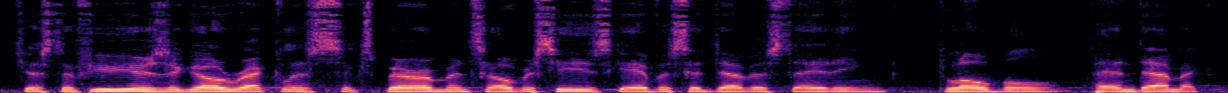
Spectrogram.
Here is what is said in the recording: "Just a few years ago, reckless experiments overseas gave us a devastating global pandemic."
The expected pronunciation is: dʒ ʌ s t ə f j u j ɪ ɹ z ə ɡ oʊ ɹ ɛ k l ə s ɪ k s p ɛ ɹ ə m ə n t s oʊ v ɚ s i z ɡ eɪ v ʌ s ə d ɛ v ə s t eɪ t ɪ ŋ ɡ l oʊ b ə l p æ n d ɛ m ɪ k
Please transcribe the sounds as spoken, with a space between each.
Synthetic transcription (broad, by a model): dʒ ʌ s t ə f j u j ɪ ɹ z ə ɡ oʊ ɹ ɛ k l ə s ɪ k s p ɛ ɹ ə m ə n t s oʊ v ɚ s i z ɡ eɪ v ʌ s ə d ɛ v ə s t eɪ t ɪ ŋ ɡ l oʊ b l p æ n d ɛ m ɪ k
